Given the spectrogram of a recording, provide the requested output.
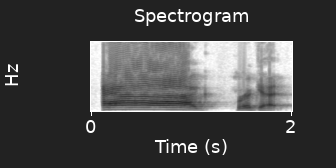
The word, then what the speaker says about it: aggregate: In this word, in the noun or the adjective, we are going to stress syllable 1. So let's put it all together. Aggregate, aggregate, aggregate, aggregate, aggregate.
